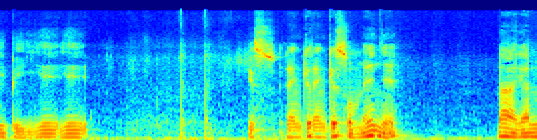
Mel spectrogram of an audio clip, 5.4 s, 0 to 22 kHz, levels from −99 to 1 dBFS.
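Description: Speech with overlapping chunks: from 3.11 to 3.36 s, 250 ms replays at a 1.0 s chunk join, visible as a duplicated spectrogram block with a waveform discontinuity.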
